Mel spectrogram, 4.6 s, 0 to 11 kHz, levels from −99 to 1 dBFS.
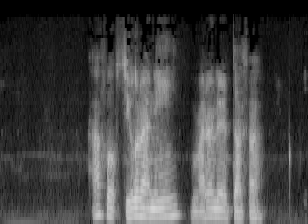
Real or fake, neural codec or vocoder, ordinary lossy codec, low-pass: fake; codec, 24 kHz, 0.9 kbps, WavTokenizer, medium music audio release; MP3, 32 kbps; 9.9 kHz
